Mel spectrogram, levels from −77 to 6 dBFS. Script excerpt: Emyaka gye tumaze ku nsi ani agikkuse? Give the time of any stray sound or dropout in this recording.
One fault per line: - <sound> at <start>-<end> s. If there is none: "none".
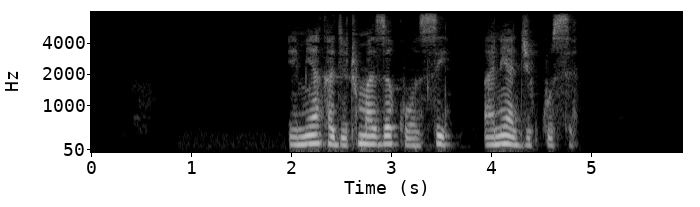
none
